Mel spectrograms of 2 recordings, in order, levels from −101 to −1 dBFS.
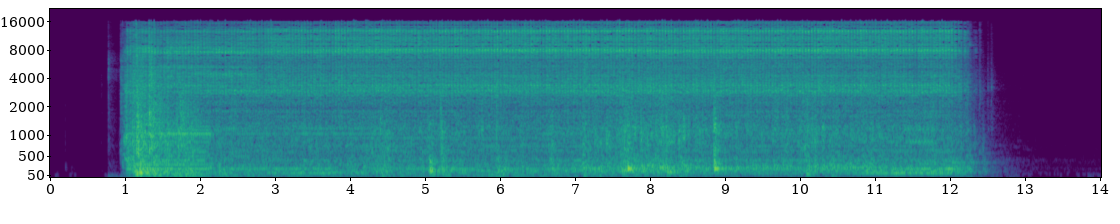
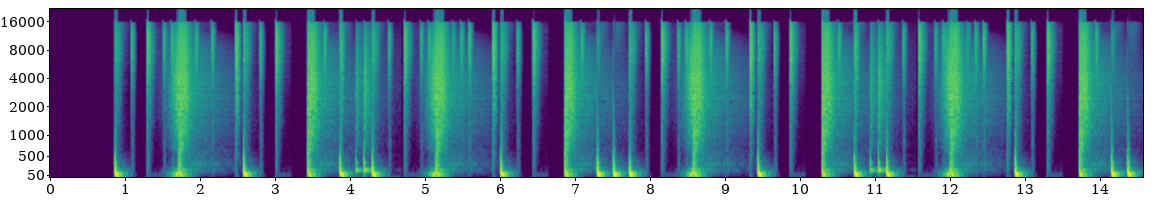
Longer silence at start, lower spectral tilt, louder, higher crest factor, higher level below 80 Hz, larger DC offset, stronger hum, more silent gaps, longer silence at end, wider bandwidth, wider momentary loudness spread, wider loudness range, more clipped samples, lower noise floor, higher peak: about the same, 0.95 s vs 0.85 s; about the same, -1.5 dB/octave vs -2.5 dB/octave; second, -24 LUFS vs -12 LUFS; first, 20 dB vs 14 dB; second, -50 dBFS vs -18 dBFS; neither; neither; second, none vs 1.15-1.26 s, 3.23-3.42 s, 6.68-6.85 s, 10.09-10.28 s, 13.53-13.71 s; first, 1.65 s vs 0.1 s; second, 17 kHz vs over 20 kHz; second, 4 LU vs 9 LU; about the same, 3 LU vs 1 LU; second, under 0.1% vs 1%; first, -89 dBFS vs -29 dBFS; second, -8 dBFS vs 0 dBFS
